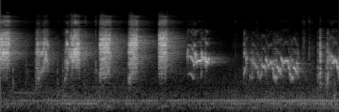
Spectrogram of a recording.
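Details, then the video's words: Happy pet budgies: a string of six loud, harsh squawks about every quarter second, then a lower buzzy warble and continued chattering. "Happy Budgies"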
